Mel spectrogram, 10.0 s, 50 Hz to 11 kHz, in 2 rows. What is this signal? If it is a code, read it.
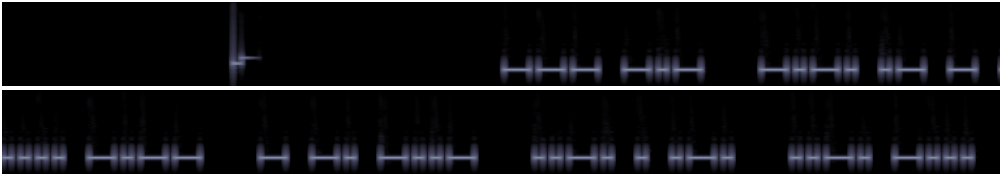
Morse code, heard as a keyed tone, about 27 wpm, 700 Hz. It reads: OK CATHY TNX FER FB
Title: Practice QSO - Exchange 4 - Ending - 28wpm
